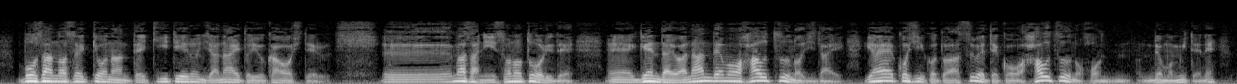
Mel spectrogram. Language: Japanese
